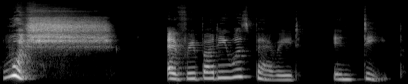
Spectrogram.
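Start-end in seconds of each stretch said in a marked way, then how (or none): 0.0-1.2 loud breathy whoosh; whooshing avalanche. A narrator's reading. Narrator voices the avalanche, loud breathy whoosh. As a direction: blow out the avalanche.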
